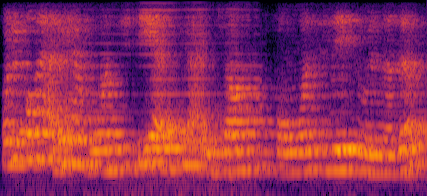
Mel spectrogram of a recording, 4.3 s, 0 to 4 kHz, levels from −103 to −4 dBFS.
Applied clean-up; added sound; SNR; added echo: neural separator model SepFormer DNS4.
